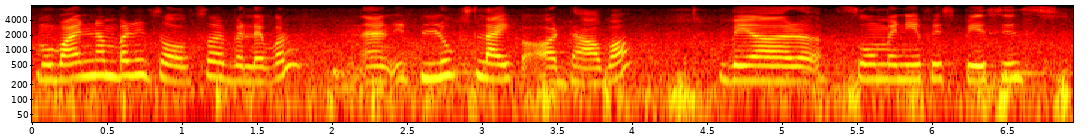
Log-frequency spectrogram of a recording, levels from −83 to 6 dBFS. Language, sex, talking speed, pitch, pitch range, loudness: English, female, 145 wpm, 260 Hz, 245-290 Hz, -19 LUFS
